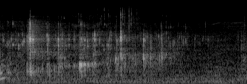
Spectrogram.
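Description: Hot cocoa and black coffee poured from a pot into a glass mason jar full of ice, the liquid splashing over the cubes with irregular crackles, fading toward the end.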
